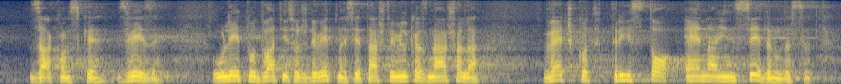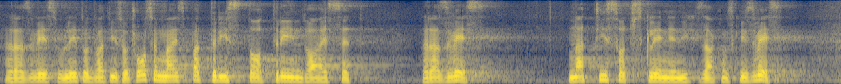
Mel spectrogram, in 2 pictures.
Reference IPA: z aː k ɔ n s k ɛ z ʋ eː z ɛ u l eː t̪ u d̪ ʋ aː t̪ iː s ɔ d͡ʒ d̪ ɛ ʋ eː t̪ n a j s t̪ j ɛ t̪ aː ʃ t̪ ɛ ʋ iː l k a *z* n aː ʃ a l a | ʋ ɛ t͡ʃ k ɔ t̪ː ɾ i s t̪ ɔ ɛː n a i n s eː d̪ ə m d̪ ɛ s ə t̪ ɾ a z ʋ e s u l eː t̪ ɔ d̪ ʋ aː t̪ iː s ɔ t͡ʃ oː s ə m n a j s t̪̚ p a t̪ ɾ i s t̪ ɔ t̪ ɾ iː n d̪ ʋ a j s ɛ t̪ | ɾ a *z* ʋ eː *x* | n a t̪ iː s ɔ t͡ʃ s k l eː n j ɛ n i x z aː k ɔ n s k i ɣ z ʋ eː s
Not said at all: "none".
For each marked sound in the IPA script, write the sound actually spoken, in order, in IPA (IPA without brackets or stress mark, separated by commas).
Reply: z, z, s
